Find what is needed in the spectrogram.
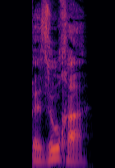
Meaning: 1. visitor 2. patron 3. the visitor design pattern
- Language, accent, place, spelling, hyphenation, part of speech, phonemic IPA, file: German, Germany, Berlin, Besucher, Be‧su‧cher, noun, /bəˈzuːxɐ/, De-Besucher.ogg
